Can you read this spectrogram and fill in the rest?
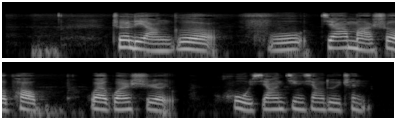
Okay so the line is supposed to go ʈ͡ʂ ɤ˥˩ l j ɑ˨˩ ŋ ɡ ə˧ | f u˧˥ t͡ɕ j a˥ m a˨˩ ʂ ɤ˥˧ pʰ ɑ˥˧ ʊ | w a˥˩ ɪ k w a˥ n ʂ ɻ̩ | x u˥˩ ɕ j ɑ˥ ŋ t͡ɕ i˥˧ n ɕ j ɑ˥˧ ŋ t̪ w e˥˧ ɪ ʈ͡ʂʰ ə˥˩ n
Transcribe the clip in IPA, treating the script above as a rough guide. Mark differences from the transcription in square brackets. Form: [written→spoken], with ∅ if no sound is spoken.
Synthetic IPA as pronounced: ʈ͡ʂ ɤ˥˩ l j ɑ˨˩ ŋ ɡ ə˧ | f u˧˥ t͡ɕ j a˥ m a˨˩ ʂ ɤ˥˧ pʰ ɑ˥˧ ʊ | w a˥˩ ɪ k w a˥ n ʂ ɻ̩ | x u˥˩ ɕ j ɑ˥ ŋ t͡ɕ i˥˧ [n→ŋ] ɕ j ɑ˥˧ ŋ t̪ w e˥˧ ɪ ʈ͡ʂʰ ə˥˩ n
